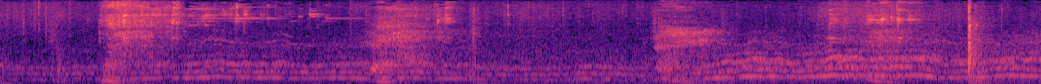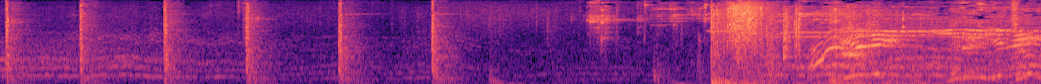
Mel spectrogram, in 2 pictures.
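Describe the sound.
A hammer strikes nails to nail a door shut against a blizzard, in a quick, steady series of about nine sharp, ringing blows over a sustained wailing voice, followed by a sudden burst of loud, harsh noise.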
